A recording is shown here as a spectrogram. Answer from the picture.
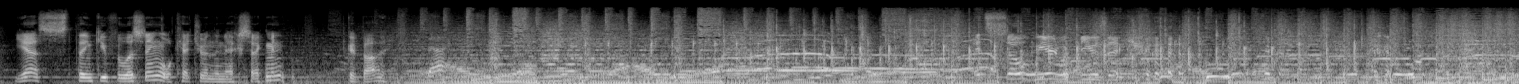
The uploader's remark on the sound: Live from New Academy School in Scottsdale, Arizona.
